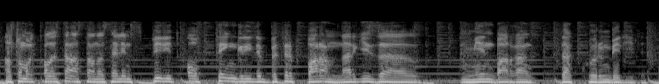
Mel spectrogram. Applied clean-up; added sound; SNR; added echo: none; Wind instrument, woodwind instrument; 20 dB; none.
